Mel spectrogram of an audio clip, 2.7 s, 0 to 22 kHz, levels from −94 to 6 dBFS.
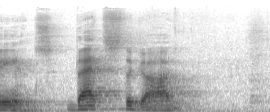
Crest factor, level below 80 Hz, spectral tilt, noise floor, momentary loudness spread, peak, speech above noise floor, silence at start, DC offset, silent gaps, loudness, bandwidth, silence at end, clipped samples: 20 dB; -48 dBFS; -6 dB/octave; -56 dBFS; 16 LU; -6 dBFS; 31 dB; 0 s; under 0.1%; none; -25 LUFS; 16 kHz; 0.75 s; under 0.1%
